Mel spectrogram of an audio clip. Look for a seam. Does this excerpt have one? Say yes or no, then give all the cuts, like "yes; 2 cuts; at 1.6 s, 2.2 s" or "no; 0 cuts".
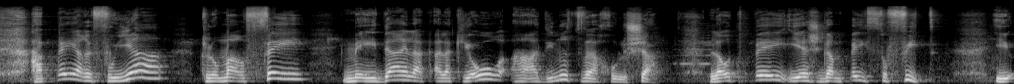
no; 0 cuts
